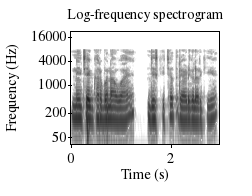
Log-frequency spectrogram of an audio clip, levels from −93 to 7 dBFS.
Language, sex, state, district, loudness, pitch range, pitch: Hindi, male, Uttar Pradesh, Saharanpur, -20 LUFS, 140-150 Hz, 145 Hz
